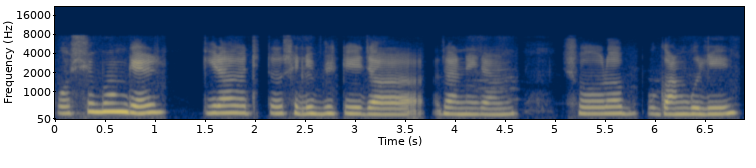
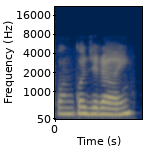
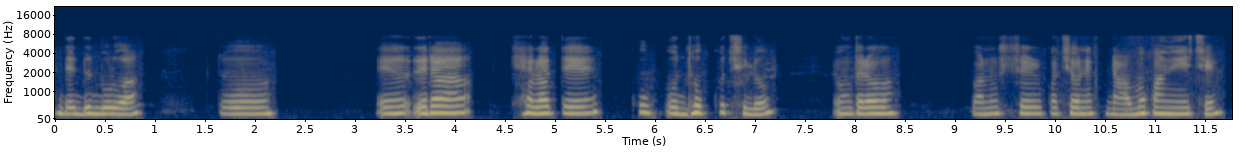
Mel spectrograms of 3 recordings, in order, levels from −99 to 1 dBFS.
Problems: background sounds at intervals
